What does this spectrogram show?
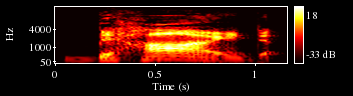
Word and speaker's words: behind: 하는게 자체가 어떨 때는 behind behind 이렇게 발음 되고요 어떨 때는 behind behind 이렇게 발음 돼요 다시 한번 behind behind 이렇게 말하면 돼요 이해되면 숫자 3번 눌러보세요 behind behind 절대로 비하인드는 아니야 그렇지 않아요 비하인드는 아니야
